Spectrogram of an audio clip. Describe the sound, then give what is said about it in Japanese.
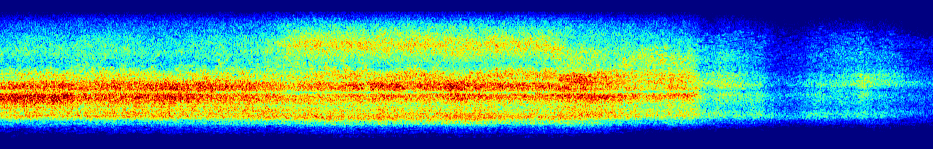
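A long exhale pushed through the teeth as a continuous sss hiss during a breathing exercise. The bright, airy sound holds steady and loud for about five seconds before tapering off. “今度はですね、スーッというように音を出しながら吐き切っていきますね、吸って吐き切ります。”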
